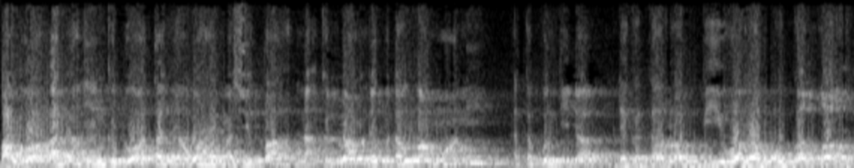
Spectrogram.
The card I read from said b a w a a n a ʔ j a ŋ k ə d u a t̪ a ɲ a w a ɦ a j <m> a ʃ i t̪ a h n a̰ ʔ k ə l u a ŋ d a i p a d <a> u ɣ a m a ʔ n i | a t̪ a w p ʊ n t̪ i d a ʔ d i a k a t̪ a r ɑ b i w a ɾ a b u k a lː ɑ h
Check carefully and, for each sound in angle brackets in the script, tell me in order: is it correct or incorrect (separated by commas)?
correct, correct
